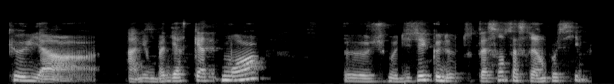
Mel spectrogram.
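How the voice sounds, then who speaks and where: A woman speaks at a fairly slow pace. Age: 60s. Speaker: coaching client. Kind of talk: testimony. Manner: halting.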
